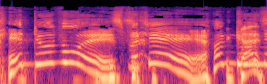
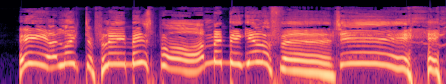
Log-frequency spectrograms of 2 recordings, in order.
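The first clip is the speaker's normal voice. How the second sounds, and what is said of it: Cartoon playful elephant voice, accented. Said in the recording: “can you do a cartoon voice ... How about an elephant? How about a playful elephant who likes to play baseball? ... It kind of sounds like Gary Player ... Why is there an accent on the elephant?”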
